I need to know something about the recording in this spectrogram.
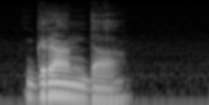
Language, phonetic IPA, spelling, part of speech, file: Polish, [ˈɡrãnda], granda, noun, Pl-granda.ogg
